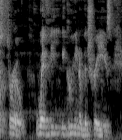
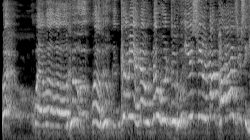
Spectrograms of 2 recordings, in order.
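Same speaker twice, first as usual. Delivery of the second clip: put-on high, loud old-man sputter; old baker; 4 dB louder than usual. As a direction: splutter like an outraged old shopkeeper. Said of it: "and he says".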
